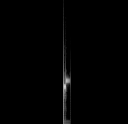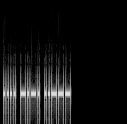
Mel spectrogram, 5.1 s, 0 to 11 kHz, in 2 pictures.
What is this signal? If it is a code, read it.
Morse code, heard as a keyed tone, about 34 wpm, 700 Hz. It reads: HC2
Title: Callsign Prefixes for Top 100 DXCC - 35wpm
